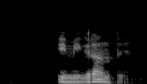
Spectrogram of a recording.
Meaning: nominative plural of эмигра́нт (emigránt)
- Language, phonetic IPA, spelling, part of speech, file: Russian, [ɪmʲɪˈɡrantɨ], эмигранты, noun, Ru-эмигранты.ogg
